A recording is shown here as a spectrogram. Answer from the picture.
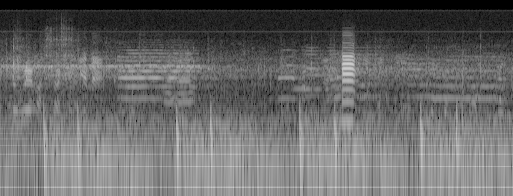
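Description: Racetrack crowd atmosphere: distant voices and a public-address voice with music, with a short, loud pitched blast about four seconds in.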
